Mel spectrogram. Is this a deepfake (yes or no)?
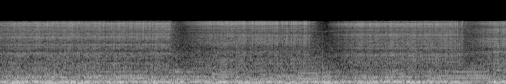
no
